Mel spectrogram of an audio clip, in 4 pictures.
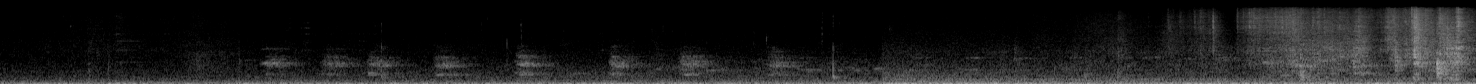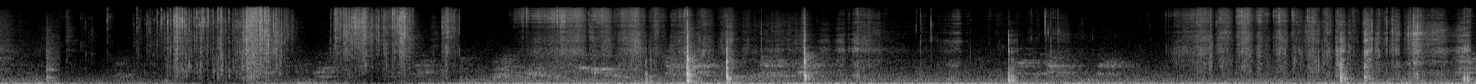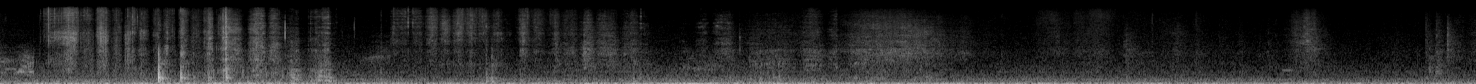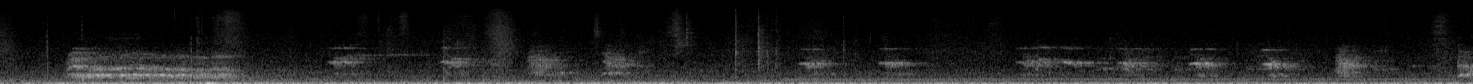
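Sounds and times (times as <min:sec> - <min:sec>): knife sawing through pastry crust: 0:12.4 - 0:14.7, 0:18.2 - 0:25.4, 0:26.4 - 0:39.0.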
